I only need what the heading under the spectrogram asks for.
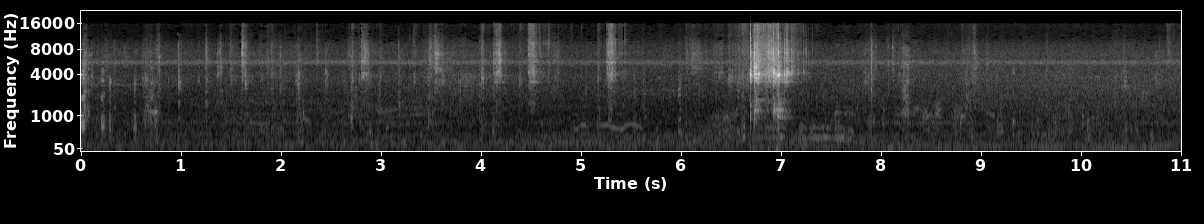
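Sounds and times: hens clucking: 0.0s - 11.0s.

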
